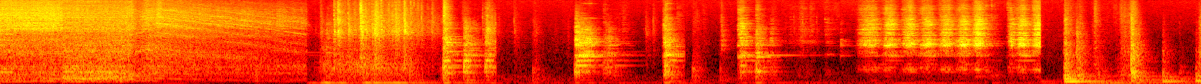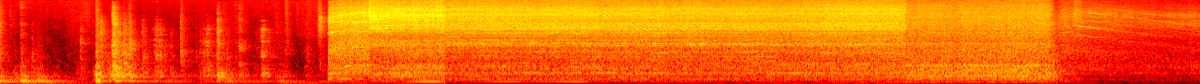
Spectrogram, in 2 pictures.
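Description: An abrasive chop saw grinds loudly through steel.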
